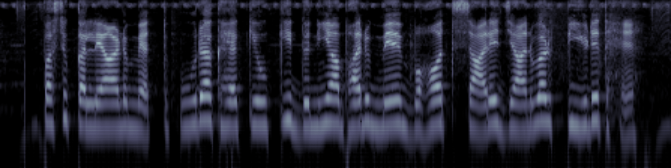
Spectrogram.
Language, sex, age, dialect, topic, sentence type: Hindi, female, 18-24, Kanauji Braj Bhasha, agriculture, statement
